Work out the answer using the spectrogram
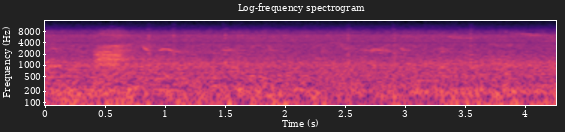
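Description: Birds calling outdoors: one short, harsh call about half a second in, then a few faint high chirps, over a steady low rumble.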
